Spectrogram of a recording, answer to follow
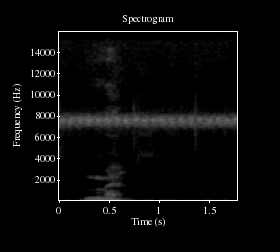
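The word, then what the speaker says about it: मैं: Pronunciation. Main.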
